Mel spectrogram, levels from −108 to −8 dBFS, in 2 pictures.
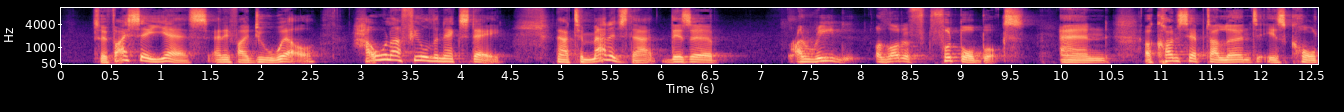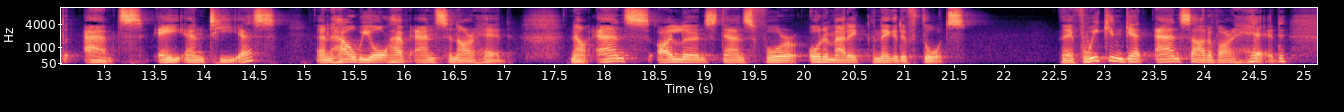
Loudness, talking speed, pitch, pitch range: -18 LUFS, 170 wpm, 135 Hz, 120-165 Hz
